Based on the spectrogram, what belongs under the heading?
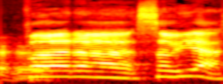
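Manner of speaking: ordinary delivery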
